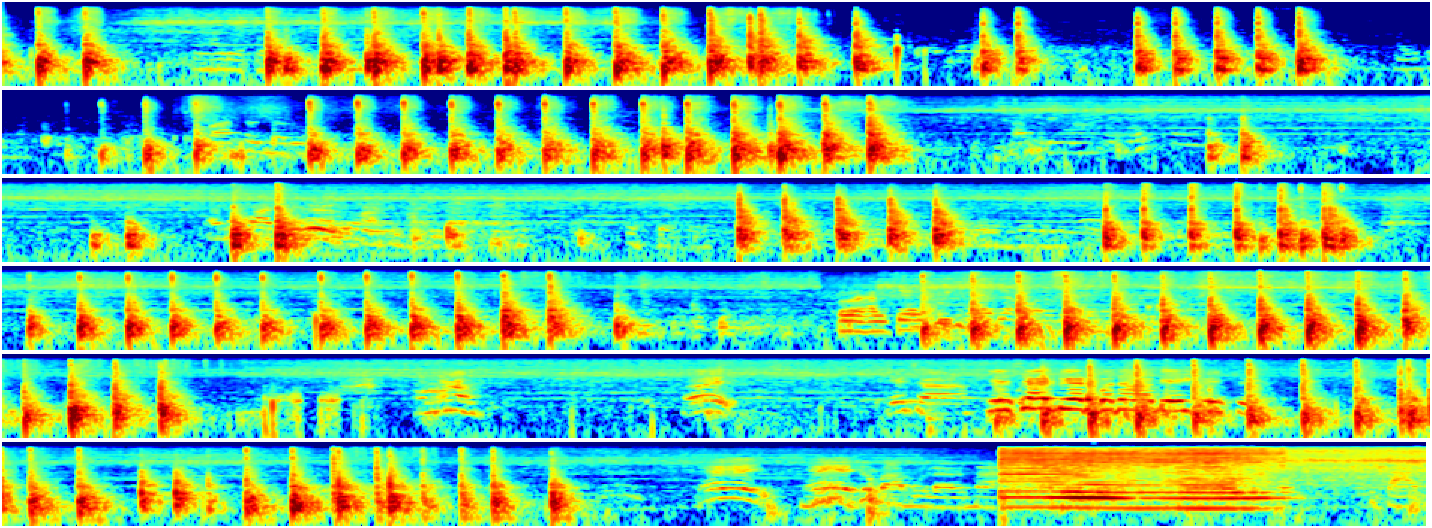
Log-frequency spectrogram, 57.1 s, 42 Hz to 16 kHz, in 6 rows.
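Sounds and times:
hammer blows on wooden board: 0:01.8 - 0:08.9, 0:10.2 - 0:15.6, 0:26.4 - 0:33.0, 0:34.7 - 0:39.4, 0:44.7 - 0:51.5.

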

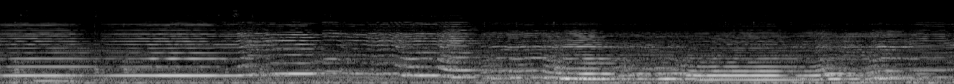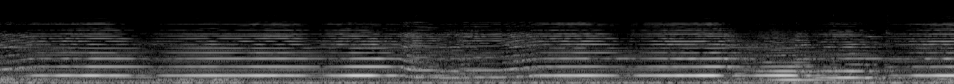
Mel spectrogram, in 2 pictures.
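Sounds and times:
violins playing in unison: 0:00.0 - 0:19.0.

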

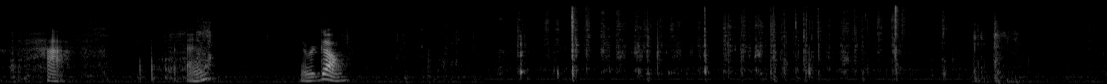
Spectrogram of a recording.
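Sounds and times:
scissors cutting paper plate: 0:05.1 - 0:10.0.

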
